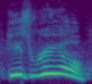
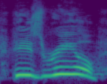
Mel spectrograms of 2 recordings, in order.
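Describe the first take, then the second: No difference in how they are said.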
